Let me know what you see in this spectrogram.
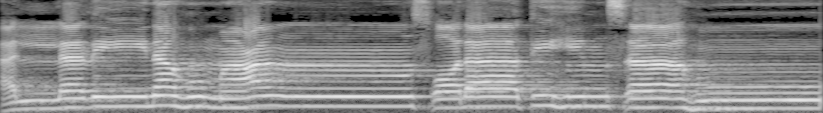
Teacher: ہم پر غنہ نہیں کریں گے، میم ساکن کے بعد با اور میم کے علاوہ کوئی اور حرف آ جائے تو غنہ نہیں کریں گے۔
